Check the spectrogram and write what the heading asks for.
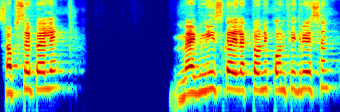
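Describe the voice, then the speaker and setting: A woman from India teaches a chemistry class, going through worked exam problems. Her high voice moves briskly with little pitch variation as she poses questions to the class and answers them herself.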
